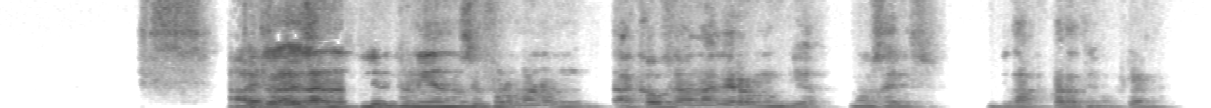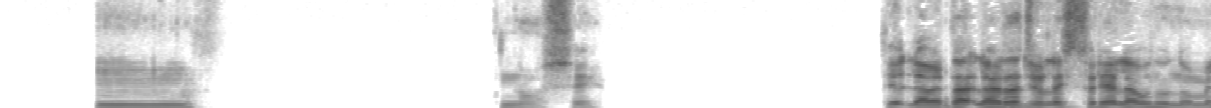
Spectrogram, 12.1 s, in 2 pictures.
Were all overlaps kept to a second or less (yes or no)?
yes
